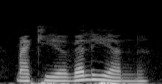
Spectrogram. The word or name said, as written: Machiavellian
